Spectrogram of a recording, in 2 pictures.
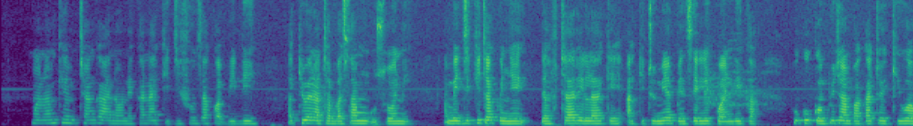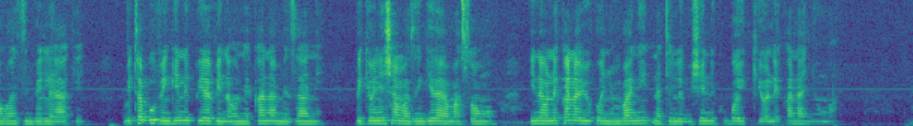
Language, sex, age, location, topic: Swahili, female, 36-49, Nairobi, education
